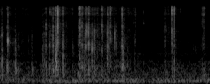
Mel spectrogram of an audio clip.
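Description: Plastic bag of Werther's Original sugar-free hard candies and the wrapped candies inside crinkling with irregular crackles as a hand handles the bag and pulls out a candy.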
